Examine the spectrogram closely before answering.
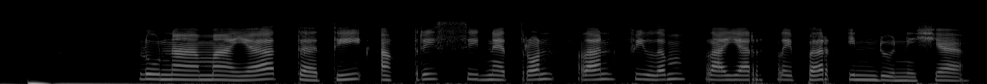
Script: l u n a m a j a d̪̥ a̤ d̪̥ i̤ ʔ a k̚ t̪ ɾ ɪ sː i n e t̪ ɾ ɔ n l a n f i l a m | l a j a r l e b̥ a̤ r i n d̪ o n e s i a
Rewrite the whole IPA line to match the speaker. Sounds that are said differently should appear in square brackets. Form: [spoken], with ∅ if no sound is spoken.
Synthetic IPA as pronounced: l u n a m a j a d̪̥ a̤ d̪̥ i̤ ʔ a k̚ t̪ ɾ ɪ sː i n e t̪ ɾ ɔ n l a n f i l [ə] m | l a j a r l e b̥ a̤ r i n d̪ o n e s i a

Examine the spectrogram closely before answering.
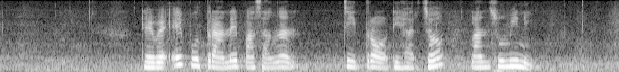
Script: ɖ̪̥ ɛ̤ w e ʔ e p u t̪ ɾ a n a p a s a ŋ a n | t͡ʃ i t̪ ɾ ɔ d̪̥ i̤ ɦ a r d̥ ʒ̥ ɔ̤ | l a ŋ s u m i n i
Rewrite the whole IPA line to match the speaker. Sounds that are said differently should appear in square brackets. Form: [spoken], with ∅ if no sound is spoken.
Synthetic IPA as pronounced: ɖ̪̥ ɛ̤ w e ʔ e p u t̪ ɾ a n [e] p a s a ŋ a n | t͡ʃ i t̪ ɾ ɔ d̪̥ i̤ ɦ a r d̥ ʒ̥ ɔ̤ | l a [n] s u m i n i

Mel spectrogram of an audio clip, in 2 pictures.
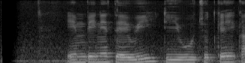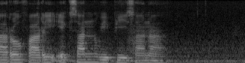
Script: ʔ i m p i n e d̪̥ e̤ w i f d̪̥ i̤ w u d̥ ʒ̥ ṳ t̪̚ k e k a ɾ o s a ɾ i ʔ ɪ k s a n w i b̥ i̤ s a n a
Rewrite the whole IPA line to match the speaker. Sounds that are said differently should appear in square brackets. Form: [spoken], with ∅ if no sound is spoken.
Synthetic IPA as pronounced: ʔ i m p i n e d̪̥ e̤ w i [∅] d̪̥ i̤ w u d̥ ʒ̥ ṳ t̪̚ k e k a ɾ o [f] a ɾ i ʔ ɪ k s a n w i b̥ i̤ s a n a

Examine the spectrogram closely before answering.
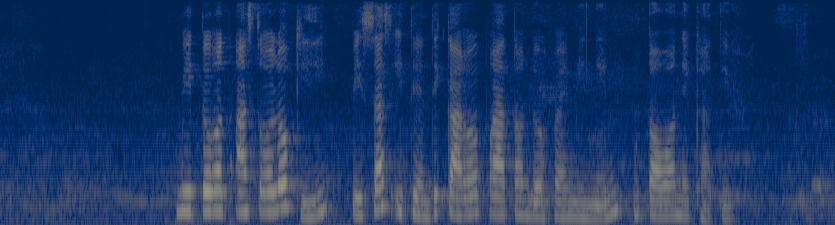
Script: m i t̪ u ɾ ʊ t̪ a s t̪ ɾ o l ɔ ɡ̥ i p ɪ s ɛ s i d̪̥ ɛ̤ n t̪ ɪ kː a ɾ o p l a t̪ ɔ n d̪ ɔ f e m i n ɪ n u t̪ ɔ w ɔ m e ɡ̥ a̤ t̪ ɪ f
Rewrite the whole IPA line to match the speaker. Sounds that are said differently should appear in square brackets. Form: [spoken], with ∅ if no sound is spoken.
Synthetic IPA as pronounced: m i t̪ u ɾ ʊ t̪ a s t̪ ɾ o l [o] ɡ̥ i p [i] s ɛ s i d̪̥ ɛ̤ n t̪ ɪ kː a ɾ o p [ɾ] a t̪ ɔ n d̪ ɔ f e m i n ɪ n u t̪ ɔ w ɔ [n] e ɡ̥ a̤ t̪ ɪ f

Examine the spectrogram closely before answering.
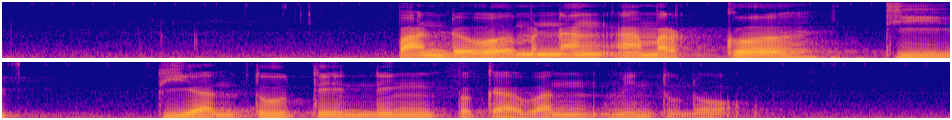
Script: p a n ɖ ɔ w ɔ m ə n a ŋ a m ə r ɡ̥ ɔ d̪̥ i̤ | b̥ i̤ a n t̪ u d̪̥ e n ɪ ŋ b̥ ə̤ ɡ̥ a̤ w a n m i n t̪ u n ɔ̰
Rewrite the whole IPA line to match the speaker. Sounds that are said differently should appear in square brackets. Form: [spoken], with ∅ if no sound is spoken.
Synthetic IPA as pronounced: p a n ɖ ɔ w ɔ m ə n a ŋ a m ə r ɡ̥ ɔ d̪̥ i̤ | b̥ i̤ a n t̪ u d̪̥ e n ɪ ŋ b̥ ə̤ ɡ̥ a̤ w a n m i n t̪ u n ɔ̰

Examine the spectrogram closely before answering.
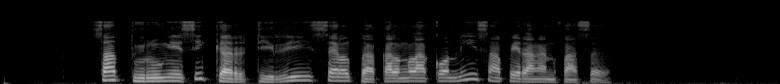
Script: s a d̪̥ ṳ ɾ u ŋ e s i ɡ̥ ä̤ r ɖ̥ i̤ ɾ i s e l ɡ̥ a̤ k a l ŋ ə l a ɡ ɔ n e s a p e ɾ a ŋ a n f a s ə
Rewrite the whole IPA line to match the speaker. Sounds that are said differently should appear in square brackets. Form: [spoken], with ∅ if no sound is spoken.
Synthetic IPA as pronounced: s a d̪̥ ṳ ɾ u ŋ e s i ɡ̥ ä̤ r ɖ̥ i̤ ɾ i s [ɛ] l [b̥] a̤ k a l ŋ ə l a [k] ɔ n [i] s a p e ɾ a ŋ a n f a s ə

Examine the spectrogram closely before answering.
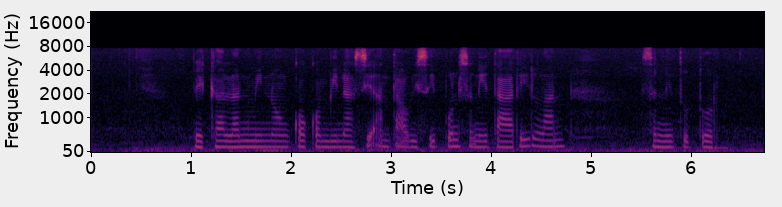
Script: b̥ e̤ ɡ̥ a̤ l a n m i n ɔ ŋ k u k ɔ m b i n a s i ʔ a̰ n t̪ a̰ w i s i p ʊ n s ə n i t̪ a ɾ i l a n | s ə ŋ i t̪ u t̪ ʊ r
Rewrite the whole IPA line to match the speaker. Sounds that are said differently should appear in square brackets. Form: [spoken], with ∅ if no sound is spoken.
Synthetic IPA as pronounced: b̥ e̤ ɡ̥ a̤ l a n m i n ɔ ŋ k [ɔ] k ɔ m b i n a s i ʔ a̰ n t̪ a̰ w i s i p ʊ n s ə n i t̪ a ɾ i l a n | s ə [n] i t̪ u t̪ ʊ r

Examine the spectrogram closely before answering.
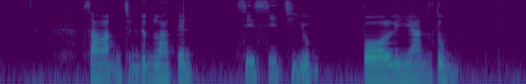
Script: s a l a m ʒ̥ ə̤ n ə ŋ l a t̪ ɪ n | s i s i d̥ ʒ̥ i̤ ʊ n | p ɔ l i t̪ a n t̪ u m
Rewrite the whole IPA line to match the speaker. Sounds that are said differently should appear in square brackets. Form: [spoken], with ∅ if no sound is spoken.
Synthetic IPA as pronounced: s a l a m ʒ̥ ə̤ n ə ŋ l a t̪ ɪ n | s i s i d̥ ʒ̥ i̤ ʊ [m] | p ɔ l i [∅] a n t̪ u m

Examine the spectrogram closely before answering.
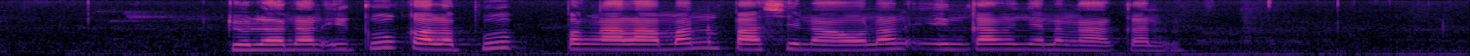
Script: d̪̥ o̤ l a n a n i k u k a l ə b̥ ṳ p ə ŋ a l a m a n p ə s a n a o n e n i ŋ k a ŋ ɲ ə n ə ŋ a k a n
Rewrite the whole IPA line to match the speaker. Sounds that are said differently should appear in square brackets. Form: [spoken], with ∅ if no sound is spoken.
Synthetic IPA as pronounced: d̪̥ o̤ l a n a n i k u k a l ə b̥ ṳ p ə ŋ a l a m a n p [a] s [i] n a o n [a] n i ŋ k a ŋ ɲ ə n ə ŋ a k [ə] n

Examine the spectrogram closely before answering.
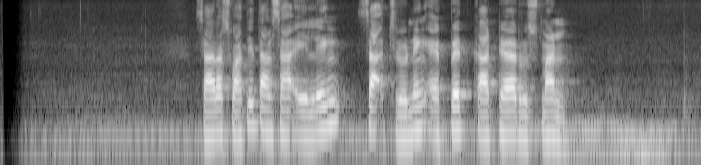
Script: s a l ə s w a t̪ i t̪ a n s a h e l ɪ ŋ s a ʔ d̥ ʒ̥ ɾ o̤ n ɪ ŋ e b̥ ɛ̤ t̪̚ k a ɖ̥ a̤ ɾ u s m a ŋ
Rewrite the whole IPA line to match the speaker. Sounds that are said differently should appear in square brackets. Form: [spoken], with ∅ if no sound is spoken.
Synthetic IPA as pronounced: s a [ɾ] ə s w a t̪ i t̪ a n s a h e l ɪ ŋ s a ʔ d̥ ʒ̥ ɾ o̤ n ɪ ŋ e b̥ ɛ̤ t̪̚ k a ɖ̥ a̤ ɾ u s m a [n]

